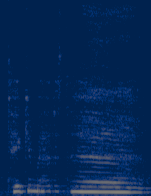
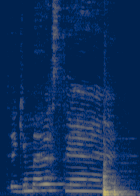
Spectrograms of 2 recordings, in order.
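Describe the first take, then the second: First: Said in the usual way. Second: Much louder, slow insistent order; louder repeat. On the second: Shown as a demonstration. Nurse imitating how they say it, loud slow insistence. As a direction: bark the order slowly. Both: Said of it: "They speak like that".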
